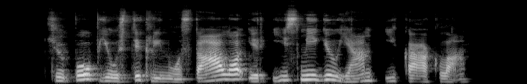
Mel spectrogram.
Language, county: Lithuanian, Alytus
